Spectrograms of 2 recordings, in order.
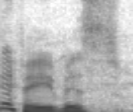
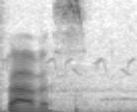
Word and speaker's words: Favis: It's not Favis? No, it's Favis.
